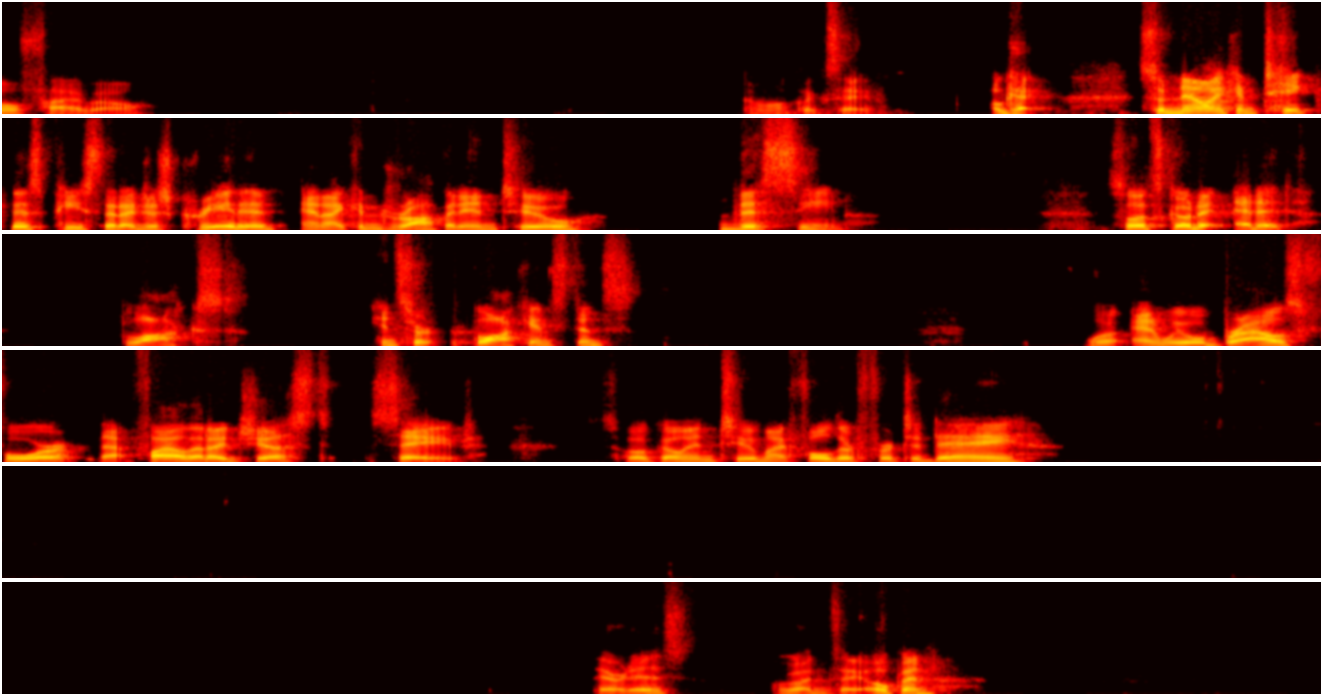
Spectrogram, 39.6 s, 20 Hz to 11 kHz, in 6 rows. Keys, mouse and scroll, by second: 0.0-0.9 typing, 3.8 click, 6.2 click, 9.3 click, 11.8 right click, 13.3 click, 16.2 click, 19.0 click, 19.6 F15, 21.8 click, 26.0 click, 26.3 click, 27.9 click, 28.5 click, 30.9 click, 34.6 click, 34.9 click, 36.1 click, 37.7 click.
